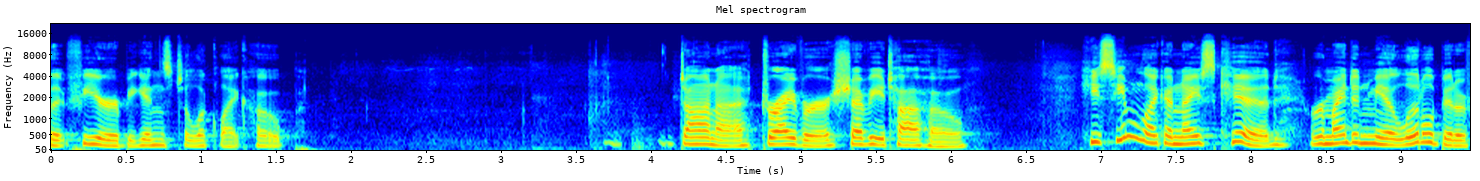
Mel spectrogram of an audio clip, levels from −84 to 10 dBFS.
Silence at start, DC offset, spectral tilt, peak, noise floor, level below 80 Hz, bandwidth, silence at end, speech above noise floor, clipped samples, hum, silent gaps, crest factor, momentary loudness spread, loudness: 0 s; under 0.1%; -4.5 dB/octave; -2 dBFS; -57 dBFS; -48 dBFS; 15 kHz; 0 s; 42 dB; under 0.1%; none; none; 16 dB; 10 LU; -16 LUFS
